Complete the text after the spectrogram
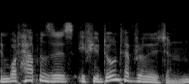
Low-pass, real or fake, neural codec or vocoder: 7.2 kHz; real; none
